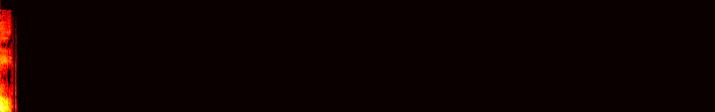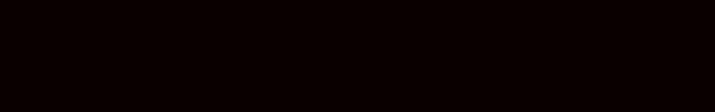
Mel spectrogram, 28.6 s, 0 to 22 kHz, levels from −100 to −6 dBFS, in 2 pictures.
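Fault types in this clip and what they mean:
Nothing here counts as a fault; what you hear is just the ordinary character of a call connection, with the top end rolling off around 12 kHz.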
